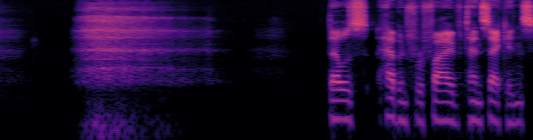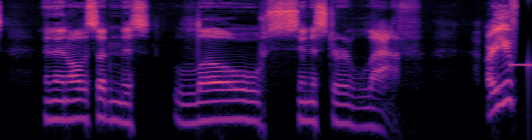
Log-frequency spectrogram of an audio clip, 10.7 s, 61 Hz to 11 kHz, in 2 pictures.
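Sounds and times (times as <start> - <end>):
long breathy exhale imitating heavy breathing: 0.0 - 3.0
speech: 3.3 - 9.6, 10.2 - 10.6.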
